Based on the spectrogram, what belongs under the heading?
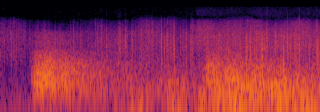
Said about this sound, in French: La lutte continue dans le quartier populaire dont je vous parle. Vous pouvez entendre le canon ennemi et le mousqueton français qui alternent presque sans interruption, mais la confiance et l'enthousiasme ne sont pas du côté des gros calibres.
